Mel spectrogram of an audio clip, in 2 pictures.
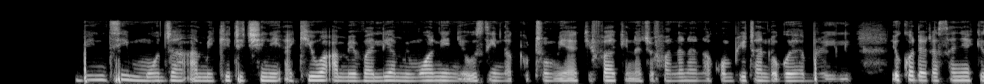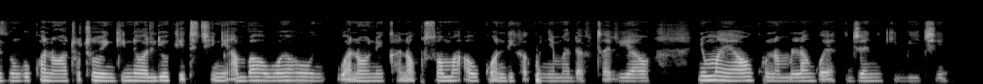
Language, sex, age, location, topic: Swahili, female, 18-24, Nairobi, education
